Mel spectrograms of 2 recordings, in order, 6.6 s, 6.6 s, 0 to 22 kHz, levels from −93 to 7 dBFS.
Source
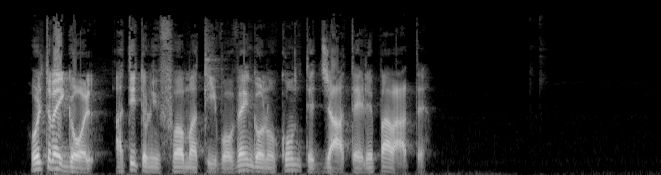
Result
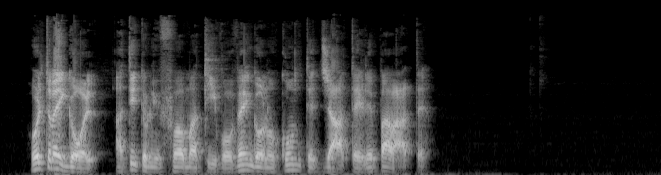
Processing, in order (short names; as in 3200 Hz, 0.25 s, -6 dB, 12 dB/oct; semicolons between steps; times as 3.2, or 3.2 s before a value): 1.34–1.98 band shelf 4600 Hz -9.5 dB; non-linear reverb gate 80 ms falling, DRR 6.5 dB; gain -1 dB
